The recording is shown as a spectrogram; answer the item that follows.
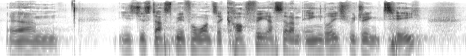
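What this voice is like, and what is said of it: English accent. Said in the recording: “I'm from the UK, you can probably tell by my accent.”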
